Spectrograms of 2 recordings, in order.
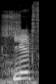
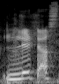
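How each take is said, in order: First: The vowel is dropped, giving one syllable. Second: Both words are said fully and separately. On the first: "लेट्स बोलते हैं" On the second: "लेट अस ना बोल के"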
